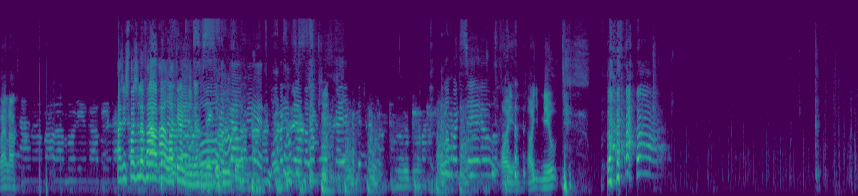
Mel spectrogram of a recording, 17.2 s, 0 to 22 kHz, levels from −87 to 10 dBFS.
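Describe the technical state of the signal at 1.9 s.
At 1.9 s the signal sits inside a stretch of sound cut by the noise suppressor, running from 1.68 to 2.29 s. A suppressor tuned for speech has judged this material to be noise and pulled it down harder than its surroundings, by about 11 dB at the deepest point, with roughly 300 ms of the span affected. The steady part of the sound sinks and its decay is clipped short. On a waveform this shows as a sudden dip in the envelope. On a spectrogram the sustained energy fades into a darker patch while any sharp onset stays visible.

This moment also falls within a noise suppressor applied to music or sounds that runs through the whole clip. Held tones, ambience and tails are continually treated as noise, so the gain keeps riding up and down by around 5 dB. The sound pumps and thins as attacks pass through while what follows them is pushed down. 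A waveform shows an envelope that keeps breathing rather than sustaining. A spectrogram shows sustained bands flickering and tails that stop abruptly instead of tapering.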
